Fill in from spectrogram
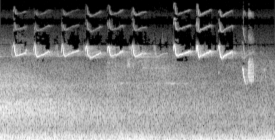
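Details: Mockingbird copying sounds of other birds, a high sliding whistle with a falling tail repeated a dozen times in quick uneven succession, over constant low traffic-like rumble.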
